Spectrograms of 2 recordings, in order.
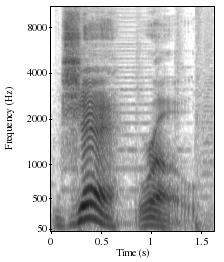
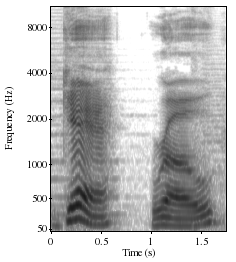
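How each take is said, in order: First: It starts with a J sound. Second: It starts with a hard G sound. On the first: The speaker calls it wrong. "as opposed to Je-ro" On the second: The speaker calls it right. "His name uses Ge-ro"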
